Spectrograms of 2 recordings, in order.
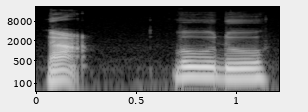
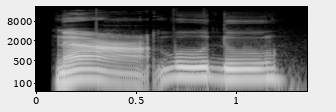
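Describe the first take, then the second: First: The middle sound is cut off with a jolt. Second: The middle sound is held smoothly before budu. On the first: The speaker calls it wrong. "Jangan seperti ini bacanya. Ditekan atau dihentak" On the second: The speaker calls it right. "Jadi kita tahan suara"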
